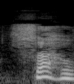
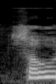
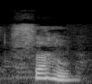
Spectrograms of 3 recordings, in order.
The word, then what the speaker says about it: سہو: سہو ہوتا ہے، سہو نہیں ہوتا. سب لوگ اپنا تلفظ بھی درست کر لیں. سہو جیسے لغو، ٹھیک ہے، کرب، نفس، سہو.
